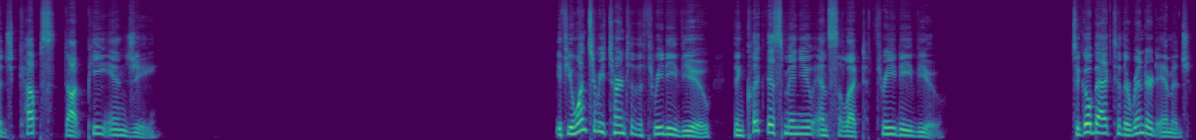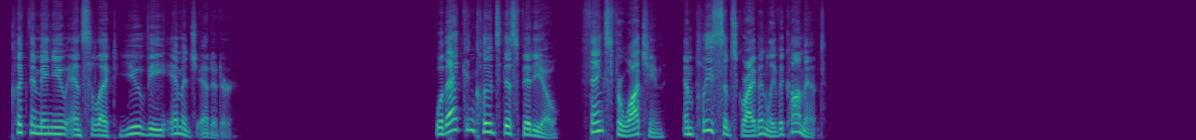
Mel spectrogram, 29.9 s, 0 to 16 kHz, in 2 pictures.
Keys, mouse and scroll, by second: 15.7 click.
